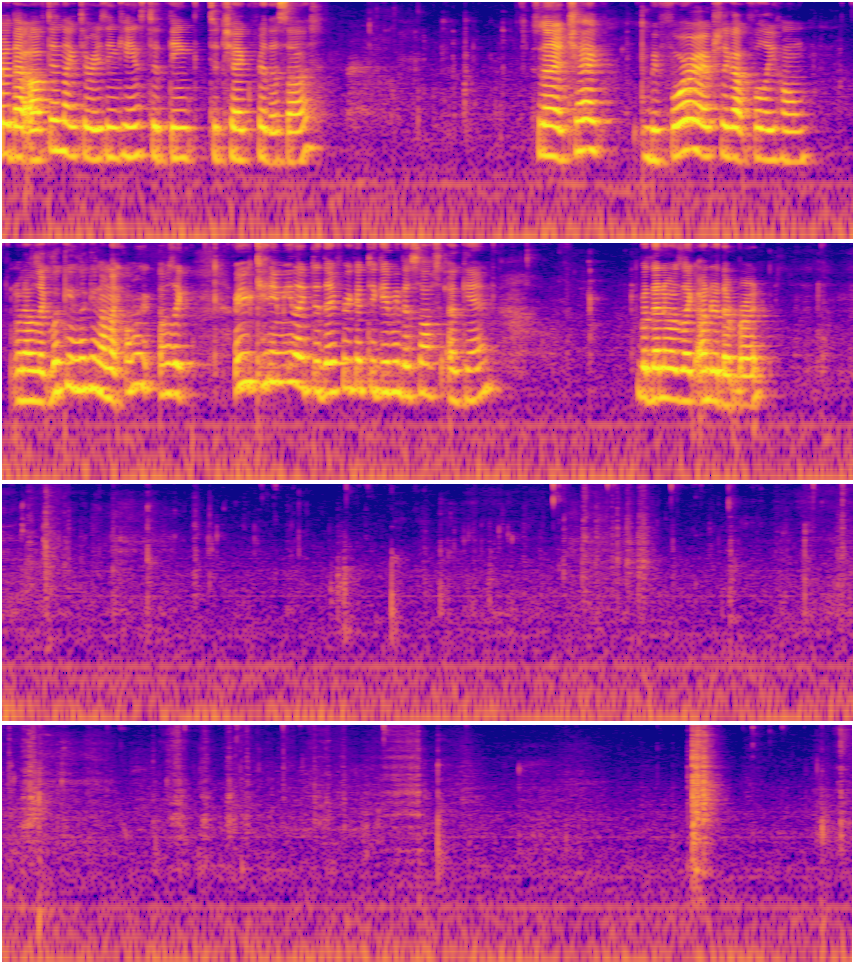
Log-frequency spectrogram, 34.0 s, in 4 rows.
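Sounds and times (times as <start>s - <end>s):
person chewing crunchy food: 3.7s - 5.3s, 16.2s - 29.0s.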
